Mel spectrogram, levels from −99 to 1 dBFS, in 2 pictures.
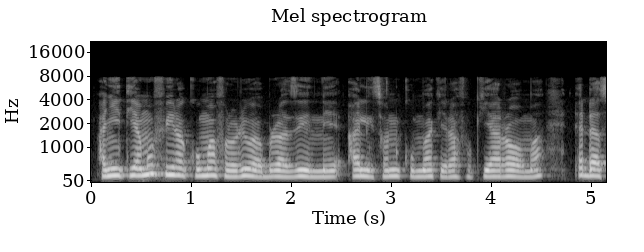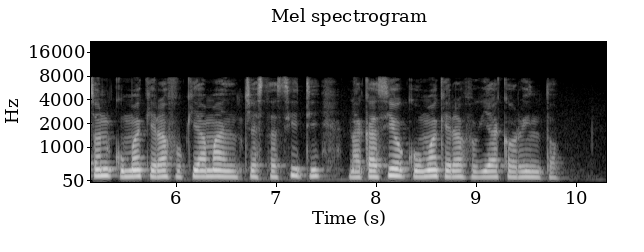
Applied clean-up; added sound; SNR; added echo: none; none; none; none.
